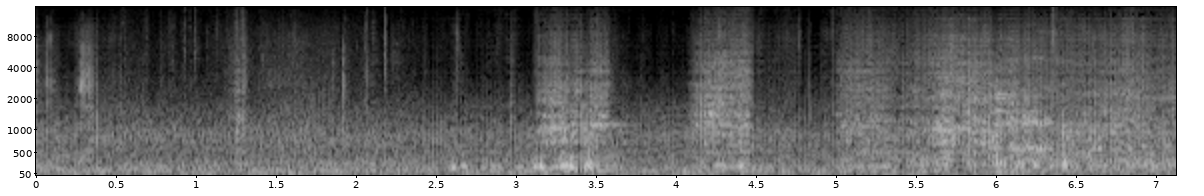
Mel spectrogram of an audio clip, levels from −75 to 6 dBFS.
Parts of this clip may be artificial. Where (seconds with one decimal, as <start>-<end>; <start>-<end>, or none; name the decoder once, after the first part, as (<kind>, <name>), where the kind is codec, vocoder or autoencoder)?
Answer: 0.0-0.5 (vocoder, BigVGAN v2); 2.4-7.1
